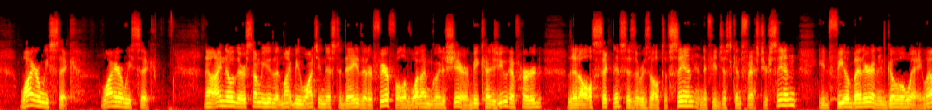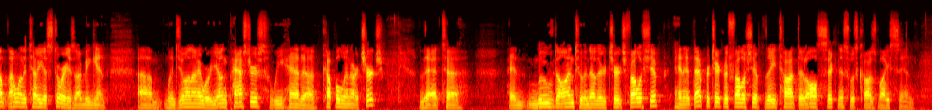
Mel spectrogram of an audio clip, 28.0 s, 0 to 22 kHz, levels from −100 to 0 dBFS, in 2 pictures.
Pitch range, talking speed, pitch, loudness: 115-145 Hz, 225 wpm, 130 Hz, -26 LUFS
